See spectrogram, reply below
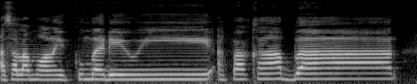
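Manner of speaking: slow, drawn-out, mock-polite delivery.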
